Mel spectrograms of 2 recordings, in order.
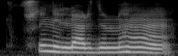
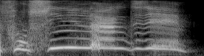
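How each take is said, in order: First: Said in the usual way. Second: Slow, loud, whiny cry of fake rage; mock angry wail. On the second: Playing along with the game, hammed-up angry wail. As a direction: stretch it out like a sulking kid.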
